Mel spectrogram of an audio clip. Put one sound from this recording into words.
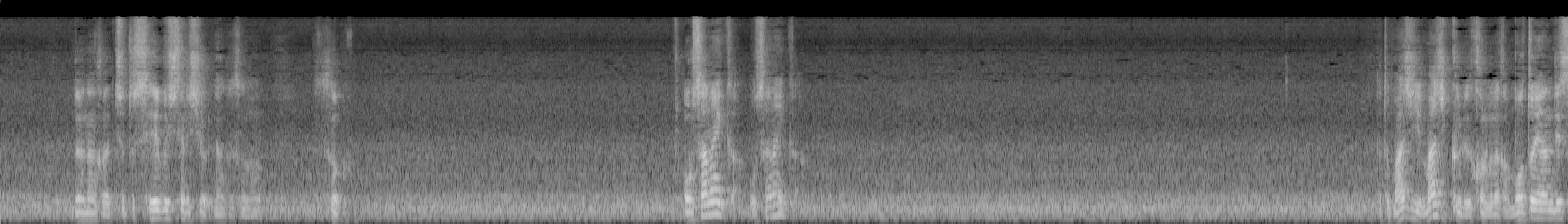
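A young man speaks casually and close up, in short bursts with pauses.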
